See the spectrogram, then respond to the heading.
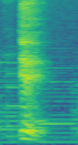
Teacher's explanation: When you want to pronounce number 2 in French, you're supposed to say D, but round your lips. When you round your lips, it's going to sound like deux.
